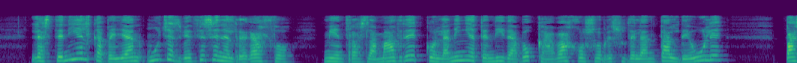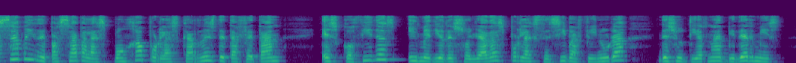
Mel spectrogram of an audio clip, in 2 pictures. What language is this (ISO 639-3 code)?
spa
